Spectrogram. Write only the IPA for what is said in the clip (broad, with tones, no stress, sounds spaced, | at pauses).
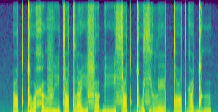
ɛ˩˧ tˤ ɡ͡ǃ o˦˨ ħ ɯ˩˧ v i˨˩ tʲ ɯ˩˧ tˤ l iː˩˧ ɬ ʌ˨˩ ɠ iː˩˧ sʲ e˩˧ tˤ ɡ͡ǃ o˩˧ sʲ o˨˩ l eː˨˩ d tˤ uː˩˧ tˤ ɡ e˨˩ ɡ͡ǃ ɯ˩˧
